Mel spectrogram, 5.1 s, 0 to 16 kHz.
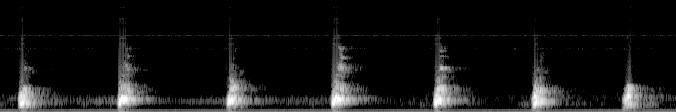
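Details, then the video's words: Pembroke Welsh Corgi indoors barking at people seen outside next door: seven sharp, even barks about 0.8 seconds apart, with a faint steady hum underneath. "Gizzy Barking"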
